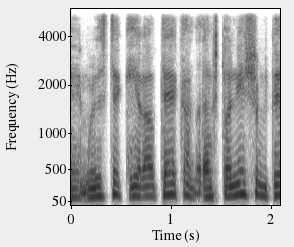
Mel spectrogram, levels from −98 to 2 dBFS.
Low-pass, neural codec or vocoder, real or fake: 5.4 kHz; codec, 24 kHz, 0.9 kbps, WavTokenizer, medium music audio release; fake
